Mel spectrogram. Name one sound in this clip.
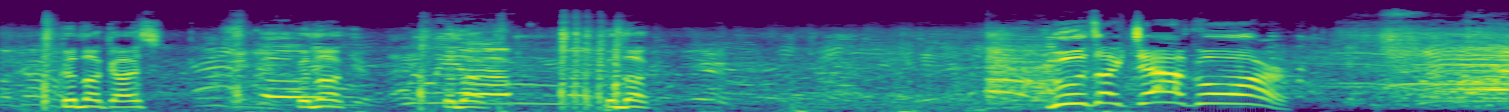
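Young men shout and cheer loudly close by.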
